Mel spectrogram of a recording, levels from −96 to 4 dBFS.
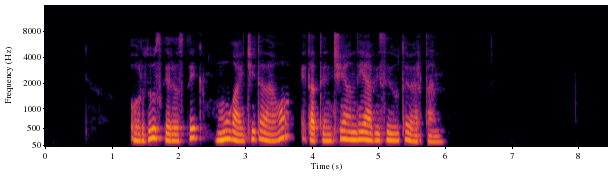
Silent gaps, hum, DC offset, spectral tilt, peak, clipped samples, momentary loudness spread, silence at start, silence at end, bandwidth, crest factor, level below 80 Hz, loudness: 3.80-3.84 s; none; under 0.1%; -9 dB/octave; -6 dBFS; under 0.1%; 9 LU; 1.3 s; 2.45 s; 7.8 kHz; 18 dB; -72 dBFS; -24 LUFS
